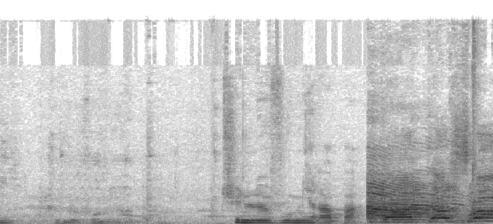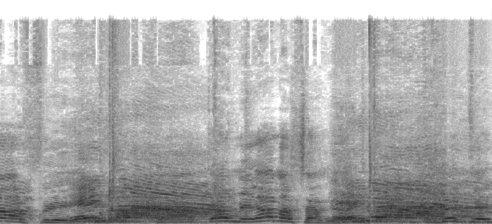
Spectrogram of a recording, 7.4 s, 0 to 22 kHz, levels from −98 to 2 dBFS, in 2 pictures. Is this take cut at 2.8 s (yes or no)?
yes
